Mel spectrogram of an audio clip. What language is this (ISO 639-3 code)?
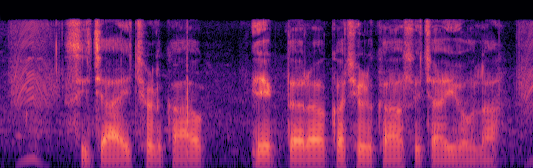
bho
